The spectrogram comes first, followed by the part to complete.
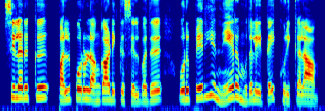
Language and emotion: Tamil, neutral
